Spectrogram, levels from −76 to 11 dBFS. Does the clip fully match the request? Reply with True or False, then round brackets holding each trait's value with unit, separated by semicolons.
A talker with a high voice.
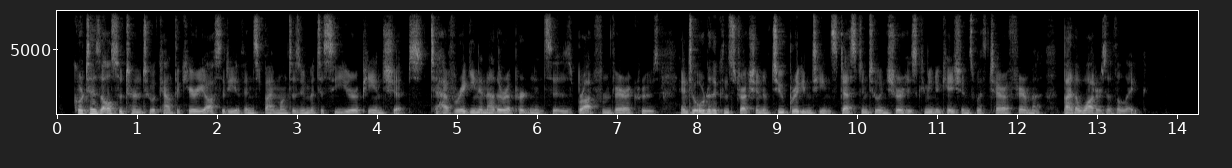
False (100 Hz)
